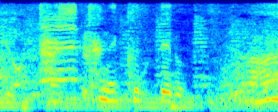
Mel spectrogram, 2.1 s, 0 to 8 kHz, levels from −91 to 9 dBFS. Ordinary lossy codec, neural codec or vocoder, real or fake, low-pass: AAC, 48 kbps; vocoder, 44.1 kHz, 80 mel bands, Vocos; fake; 7.2 kHz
